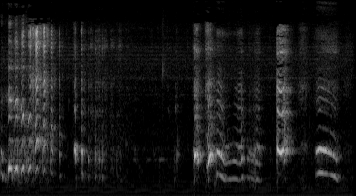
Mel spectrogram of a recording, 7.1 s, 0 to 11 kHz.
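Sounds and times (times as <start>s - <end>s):
baby laughing funnily: 0.0s - 2.6s, 3.9s - 6.6s.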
